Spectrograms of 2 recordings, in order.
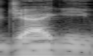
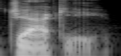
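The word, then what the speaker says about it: Jagi: it's probably also why I thought jaggy was Jackie because of how the English actors were were that g like that hard G sound was they were pronouncing it very hard almost sounded like a CK it took me a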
